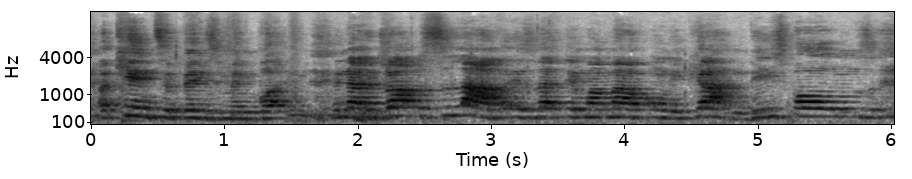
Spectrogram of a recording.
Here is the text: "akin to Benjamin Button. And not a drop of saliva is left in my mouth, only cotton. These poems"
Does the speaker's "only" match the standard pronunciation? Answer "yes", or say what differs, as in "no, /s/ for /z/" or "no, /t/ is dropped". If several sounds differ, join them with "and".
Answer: no, /l/ is dropped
